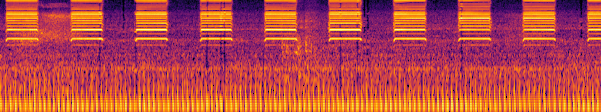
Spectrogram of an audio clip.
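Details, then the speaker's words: Honda Zoomer scooter recorded from a helmet cam: a bright beep repeats about ten times in eight seconds over a steady engine thrum. This is the owner-added audible indicator buzzer working normally. "That noise you can hear is the audible indicators. When I first got the zoomer, I found the indicator switch really fiddly compared to the sort of more modern ones."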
